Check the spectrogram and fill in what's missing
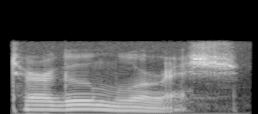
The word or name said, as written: Tirgu-Mures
